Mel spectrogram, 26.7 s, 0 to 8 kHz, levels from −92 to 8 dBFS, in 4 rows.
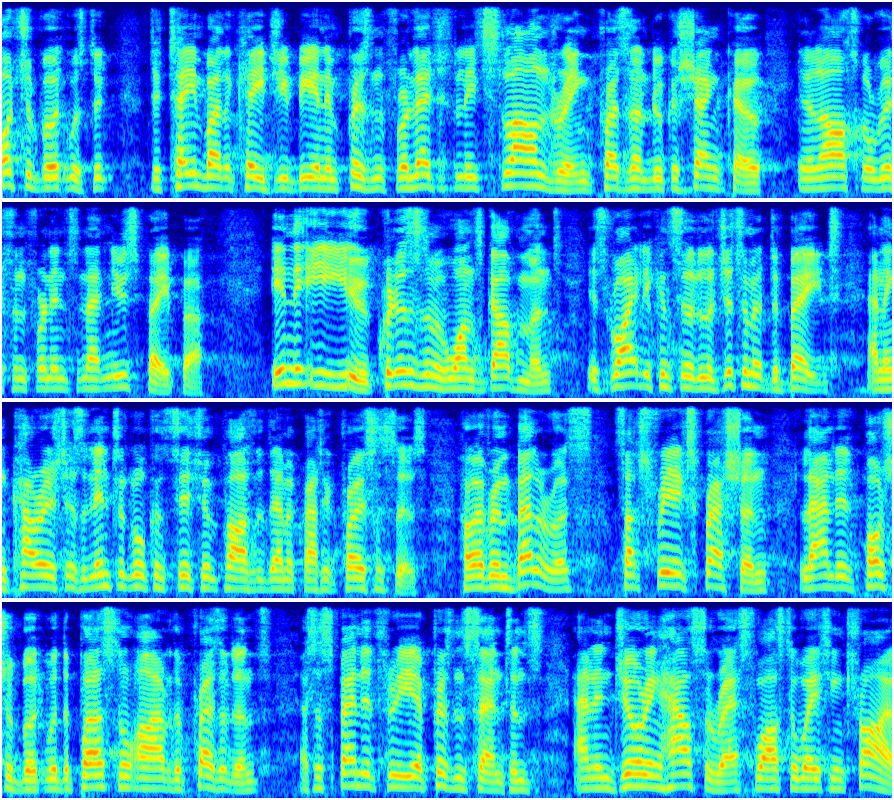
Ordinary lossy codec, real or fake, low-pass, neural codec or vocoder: none; fake; 7.2 kHz; codec, 16 kHz, 4 kbps, FunCodec, trained on Chinese and English, 50 frames a second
